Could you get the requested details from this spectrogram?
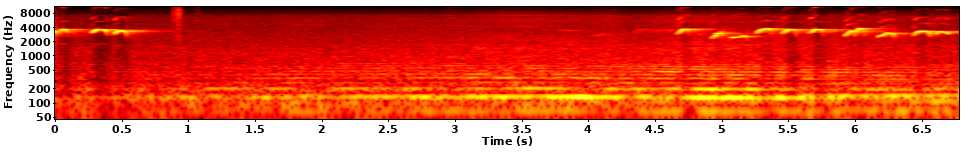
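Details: Javan white-eye, gacor ngeplong style: a brief high whistled burst, a quiet pause, then a run of quick, high, twittering whistled notes with rising and falling slurs.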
